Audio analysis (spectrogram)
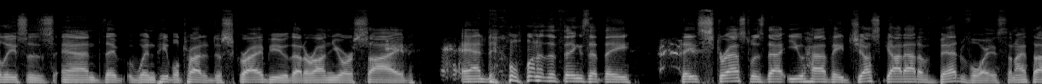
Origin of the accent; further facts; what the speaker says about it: Oakland, California, United States; and I'm from the Oakland area. I grew up with such a diverse, you know, I had friends who were Jewish and Muslim and right. Christian, whatever.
